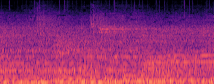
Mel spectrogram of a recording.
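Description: A wallyball hit once about a second in, a single sharp smack, over continuous background voices.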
